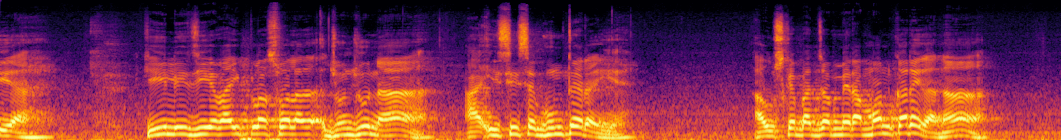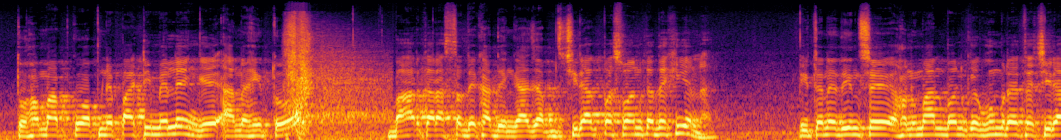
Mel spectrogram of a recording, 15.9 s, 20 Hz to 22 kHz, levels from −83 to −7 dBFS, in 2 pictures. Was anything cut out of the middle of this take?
no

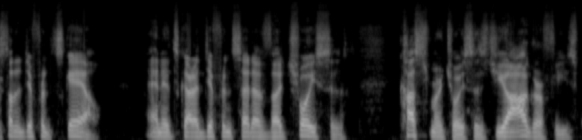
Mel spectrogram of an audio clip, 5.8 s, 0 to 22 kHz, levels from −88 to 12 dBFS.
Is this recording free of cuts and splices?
yes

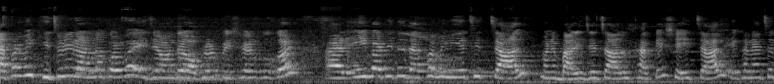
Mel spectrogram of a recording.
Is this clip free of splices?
yes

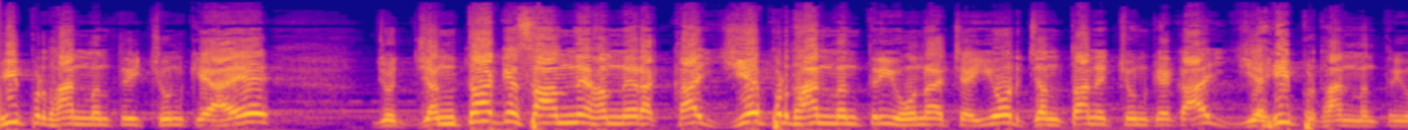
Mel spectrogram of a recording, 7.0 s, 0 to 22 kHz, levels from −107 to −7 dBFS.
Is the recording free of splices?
yes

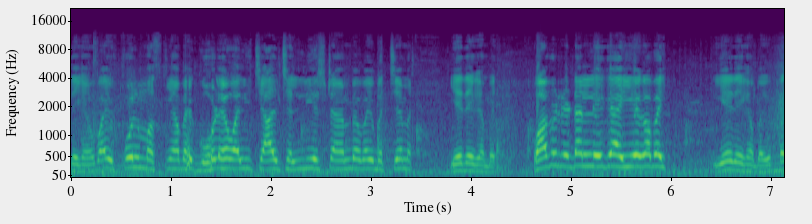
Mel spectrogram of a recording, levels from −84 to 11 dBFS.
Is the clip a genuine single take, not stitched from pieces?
yes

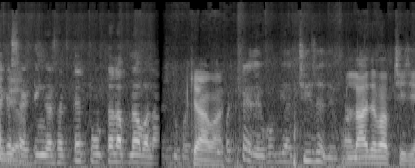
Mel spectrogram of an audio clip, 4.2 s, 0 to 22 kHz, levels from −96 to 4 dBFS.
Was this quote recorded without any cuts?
no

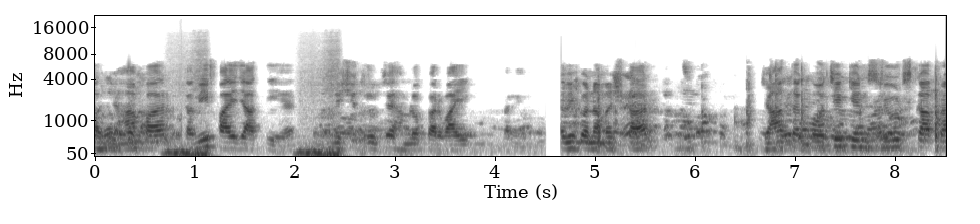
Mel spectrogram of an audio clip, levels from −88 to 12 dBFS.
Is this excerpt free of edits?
no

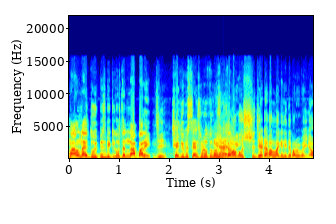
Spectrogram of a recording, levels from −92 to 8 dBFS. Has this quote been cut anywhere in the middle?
no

